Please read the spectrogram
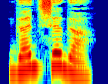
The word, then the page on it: ಗಜ್ಜಗ: kannada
